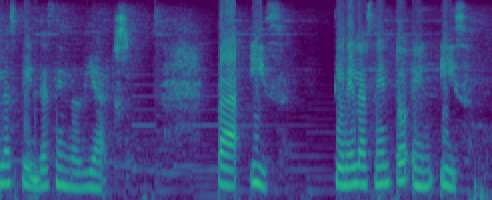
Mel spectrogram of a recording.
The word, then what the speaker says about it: país: Tenemos la palabra país. Como podemos notar, la pronunciamos en dos sonidos o golpes de voz por separado. Nosotros decimos país.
